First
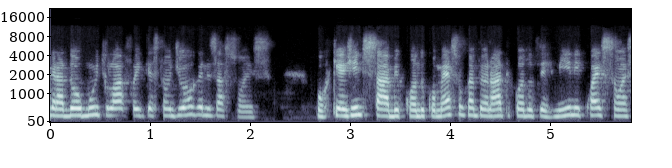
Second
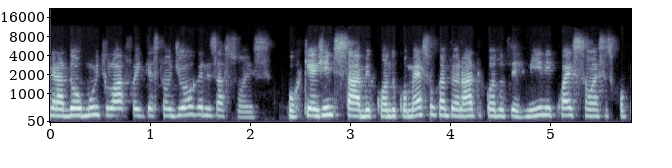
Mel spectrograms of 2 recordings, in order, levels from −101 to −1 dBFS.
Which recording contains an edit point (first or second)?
second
